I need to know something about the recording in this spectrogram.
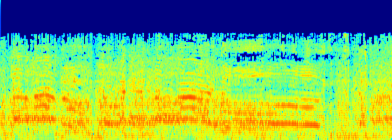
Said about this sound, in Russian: все это вызвало гнев болельщиков, которые теперь во время матчей скандируют речевки, содержание которых по отношению к главе кабинета министров не назовешь доброжелательным.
